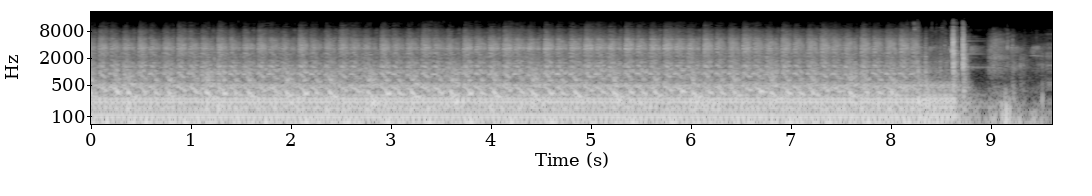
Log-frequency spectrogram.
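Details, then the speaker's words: 1964 Rambler American 440 wagon, 232 inline-six, not run for 26 years, with gas poured into the carburetor: steady cranking at about 2.5 turns per second for nearly nine seconds, never catches; crank no-start, ignition not yet checked, points uncleaned. "let's see if it'll hit off without even really doing anything to it nope"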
